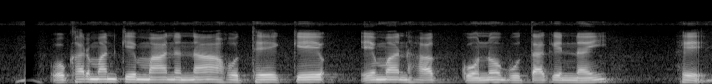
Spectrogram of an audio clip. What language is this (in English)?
Chhattisgarhi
